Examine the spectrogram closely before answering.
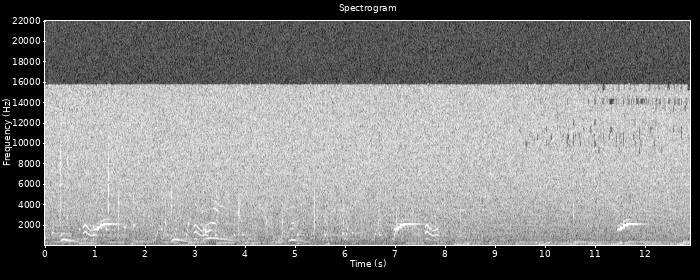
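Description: A bright chime rings briefly several times.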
